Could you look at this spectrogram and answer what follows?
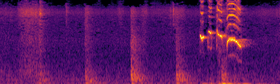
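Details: Sooty-headed bulbul singing actively to call rivals in the wild, a call used to attract wild birds. Several dull knocks come first, then a single quick run of clear whistled notes with a downward slur.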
